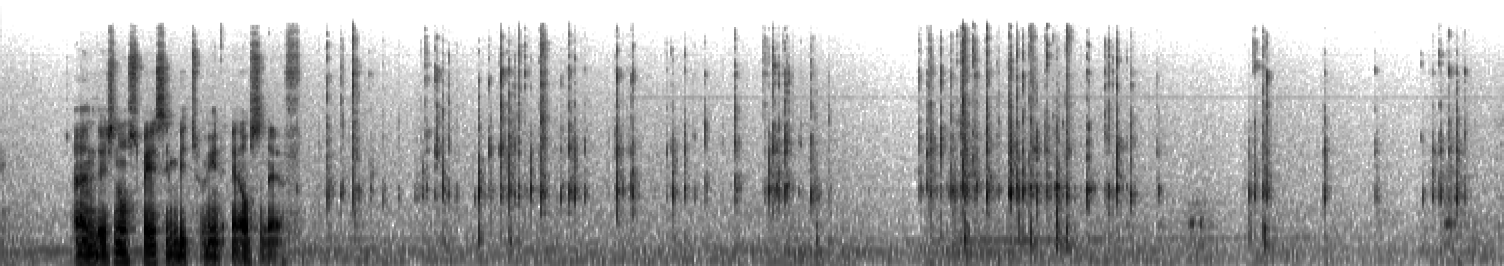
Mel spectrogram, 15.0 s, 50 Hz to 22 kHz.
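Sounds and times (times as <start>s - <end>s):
computer keyboard typing: 3.2s - 8.4s, 9.2s - 11.7s, 12.4s - 14.8s.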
